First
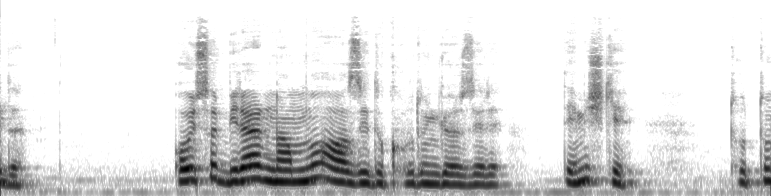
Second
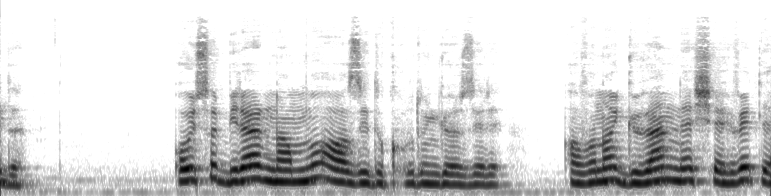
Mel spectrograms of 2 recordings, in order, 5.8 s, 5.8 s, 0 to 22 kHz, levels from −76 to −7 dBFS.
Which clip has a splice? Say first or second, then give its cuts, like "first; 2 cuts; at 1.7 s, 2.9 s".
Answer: first; 1 cut; at 4.1 s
